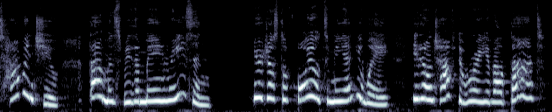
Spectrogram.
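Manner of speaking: put-on snide rich girl. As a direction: talk down to her with sweet contempt. Poppy insists and mocks.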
